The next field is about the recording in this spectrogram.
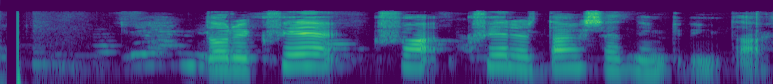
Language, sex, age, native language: Icelandic, female, 18-19, Icelandic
